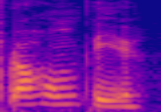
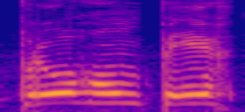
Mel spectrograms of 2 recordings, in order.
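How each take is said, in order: First: The prefix pro- is stressed and open. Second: The prefix pro- is unstressed and reduced. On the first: The speaker calls it wrong. "e não" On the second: The speaker calls it right. "o correto é átono"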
